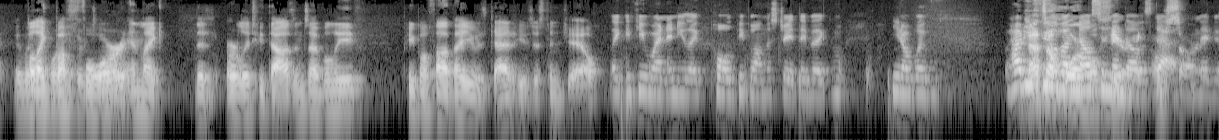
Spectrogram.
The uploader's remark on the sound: This one got messed up while recording, and kind of sounds like it was recorded inside of a vacuum cleaner. I did my best to clean it up while editing, but it's still rough.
